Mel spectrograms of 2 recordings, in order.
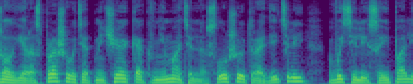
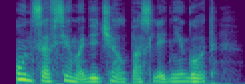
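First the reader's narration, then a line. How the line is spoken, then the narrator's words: Mother sighing. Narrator (Russian): вздохнула мать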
